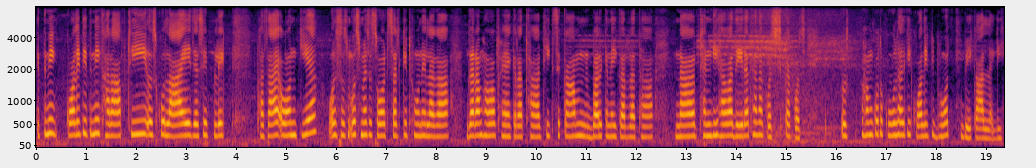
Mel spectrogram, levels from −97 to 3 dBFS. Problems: background sounds at intervals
